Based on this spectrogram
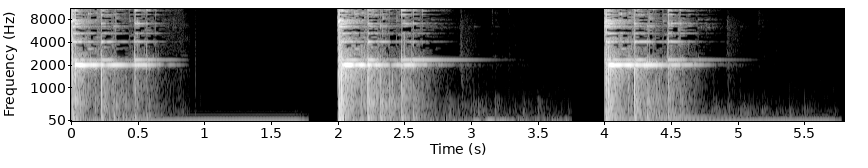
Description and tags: Dropping glass 2
A piece of glass being dropped, bouncing around.
Recorded with:
Zoom H4n on 90° XY Stereo setup
Zoom H4n op 120° XY Stereo setup
Octava MK-012 ORTF Stereo setup
The recordings are in this order.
